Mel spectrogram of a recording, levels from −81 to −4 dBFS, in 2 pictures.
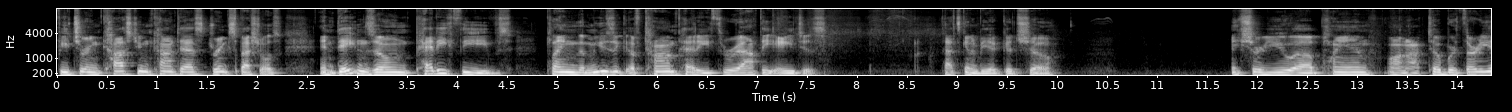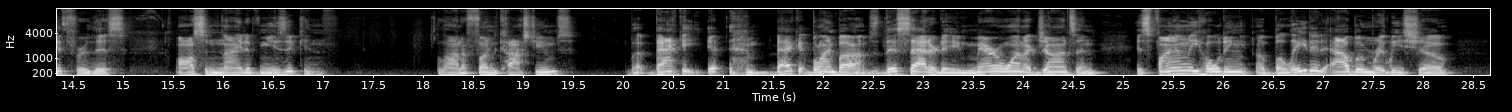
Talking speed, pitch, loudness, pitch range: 135 wpm, 120 Hz, -18 LUFS, 105-135 Hz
